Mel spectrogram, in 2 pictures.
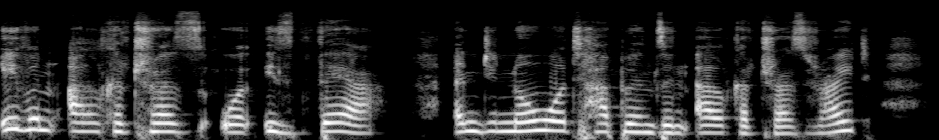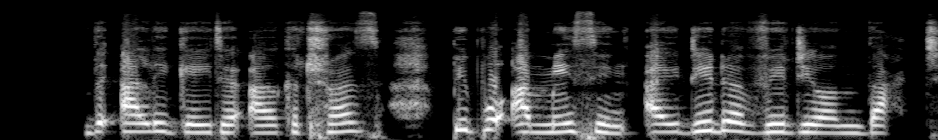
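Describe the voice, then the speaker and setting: A woman speaks at a moderate pace with an animated tone and a fairly high pitch. Her loudness stays very even, and the sound is dry and close with no echo. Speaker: YouTube reaction commentator. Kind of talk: casual vlog commentary. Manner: loud, shouting.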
